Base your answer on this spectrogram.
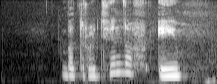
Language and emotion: Russian, neutral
